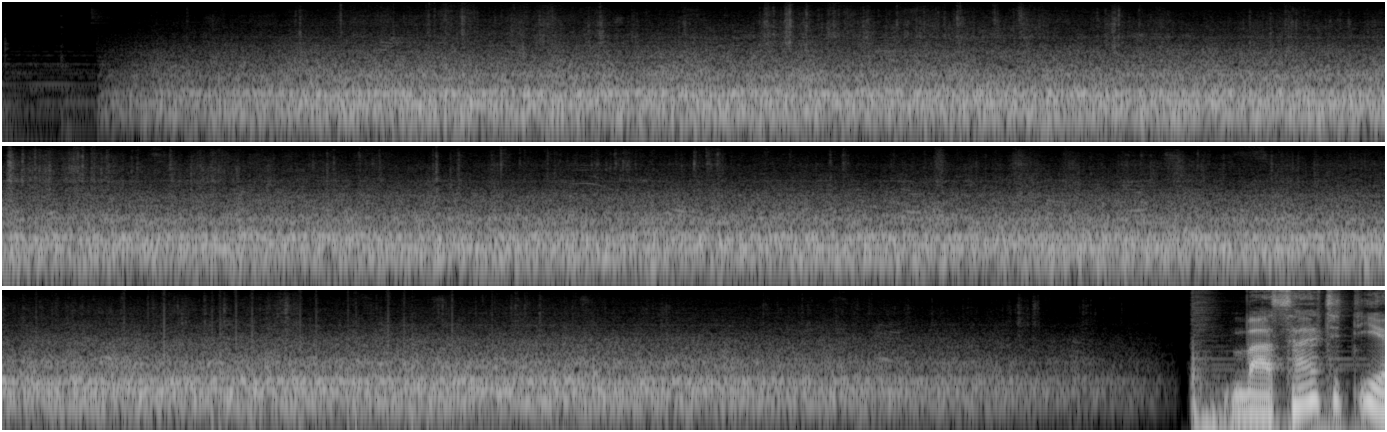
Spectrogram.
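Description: A jet engine roars steadily from inside an aircraft cabin.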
